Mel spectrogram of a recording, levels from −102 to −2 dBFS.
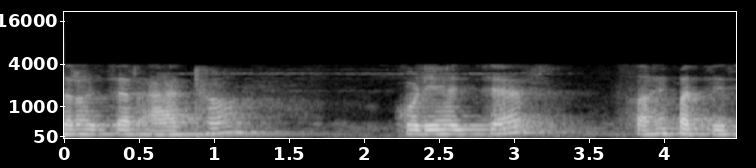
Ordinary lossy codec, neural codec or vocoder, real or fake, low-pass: AAC, 16 kbps; none; real; 7.2 kHz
